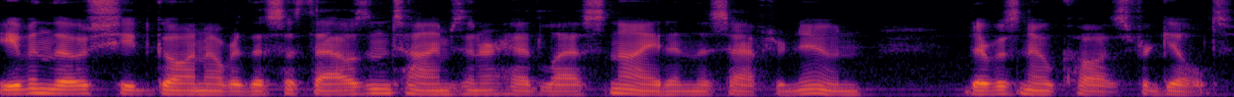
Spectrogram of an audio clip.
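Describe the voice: This is plain reading aloud. The text is read plainly.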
